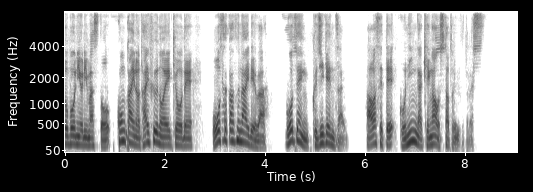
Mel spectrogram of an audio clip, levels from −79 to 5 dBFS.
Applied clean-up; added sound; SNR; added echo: neural mask model Resemble Enhance denoiser.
